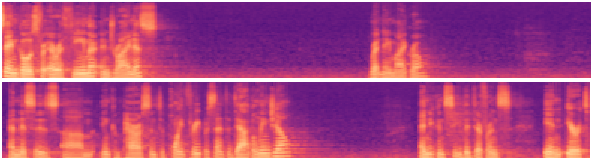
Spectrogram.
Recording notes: This was recorded at the 2011 Fall Conference in Orlando Florida.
